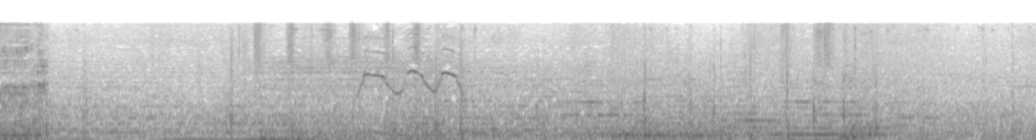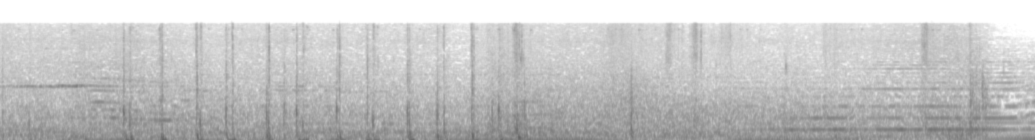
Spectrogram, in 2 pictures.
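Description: Horse hooves clip-clopping at a steady run in The Witcher III, a rhythmic patter of footfalls over game music and ambient sound, with no talk.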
